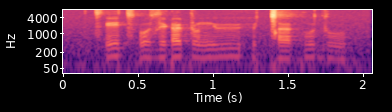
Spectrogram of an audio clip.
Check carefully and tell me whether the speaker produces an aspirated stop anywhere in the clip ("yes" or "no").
no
